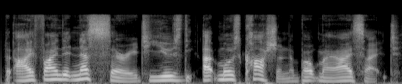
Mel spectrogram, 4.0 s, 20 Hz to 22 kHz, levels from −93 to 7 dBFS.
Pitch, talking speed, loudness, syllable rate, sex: 145 Hz, 195 wpm, -20 LUFS, 5.4 syllables/s, male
